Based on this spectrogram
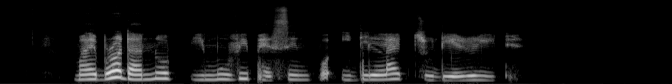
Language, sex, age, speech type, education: Nigerian Pidgin, female, 15-29, spontaneous, tertiary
